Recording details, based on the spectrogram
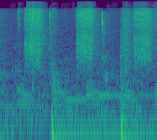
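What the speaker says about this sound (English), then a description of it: "I'm going to use some MAC Fix Plus spray just to go ahead and set everything on my face" MAC Fix Plus setting spray mists onto a face in two quick hissing pumps, close and clear, each spray a short airy burst about half a second apart.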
